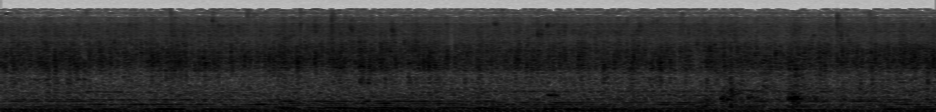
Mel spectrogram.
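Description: Chicken broth with cucumber and baby corn simmering and sizzling in a metal wok: a steady crackling hiss, with a light knock about eight seconds in.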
